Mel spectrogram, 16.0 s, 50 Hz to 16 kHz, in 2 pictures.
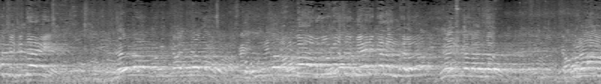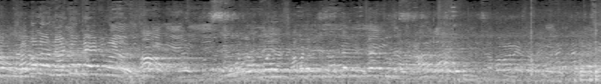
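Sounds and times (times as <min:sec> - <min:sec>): voices chattering: 0:00.0 - 0:16.0.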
